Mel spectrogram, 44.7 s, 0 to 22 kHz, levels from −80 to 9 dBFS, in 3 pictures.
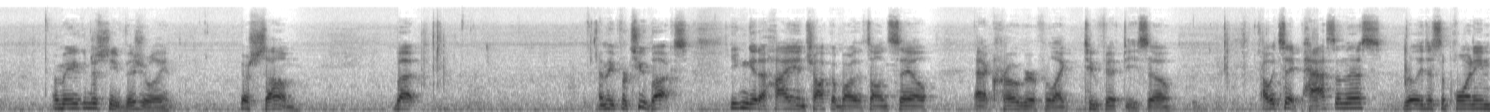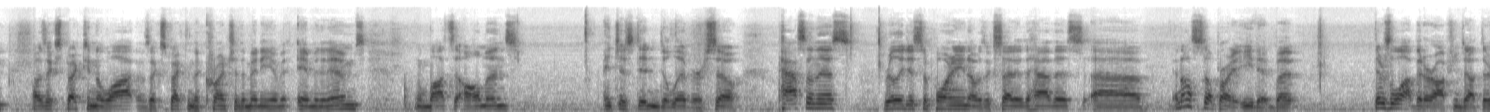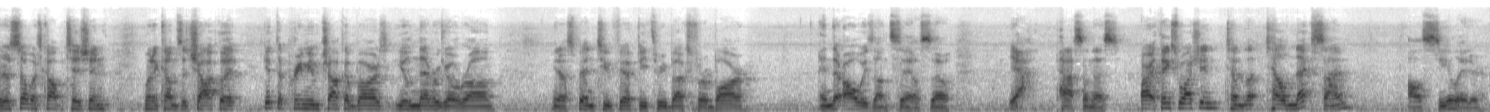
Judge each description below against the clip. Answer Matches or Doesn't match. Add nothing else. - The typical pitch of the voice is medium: Doesn't match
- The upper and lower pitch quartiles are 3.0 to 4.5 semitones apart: Matches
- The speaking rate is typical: Matches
